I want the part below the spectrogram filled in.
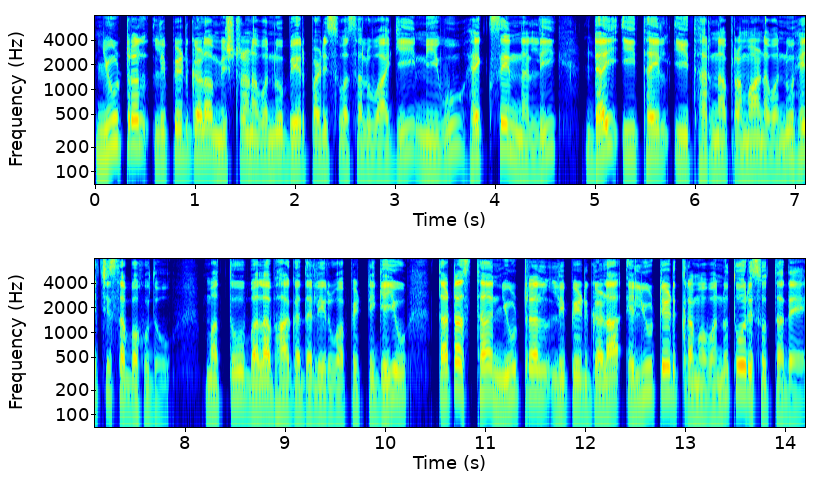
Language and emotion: Kannada, neutral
